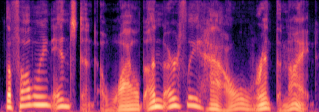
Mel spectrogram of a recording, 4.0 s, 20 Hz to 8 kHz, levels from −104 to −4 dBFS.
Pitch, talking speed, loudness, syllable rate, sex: 135 Hz, 150 wpm, -20 LUFS, 4.1 syllables/s, male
